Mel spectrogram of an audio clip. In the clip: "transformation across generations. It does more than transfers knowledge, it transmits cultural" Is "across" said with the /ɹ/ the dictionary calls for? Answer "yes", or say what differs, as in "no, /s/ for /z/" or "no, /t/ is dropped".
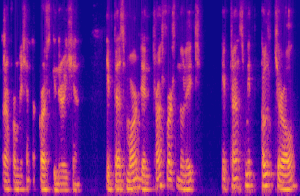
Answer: yes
